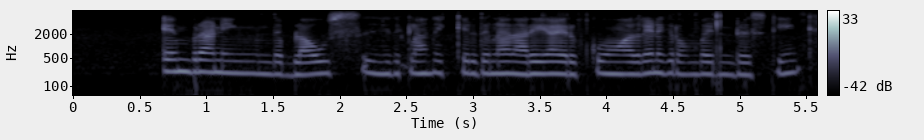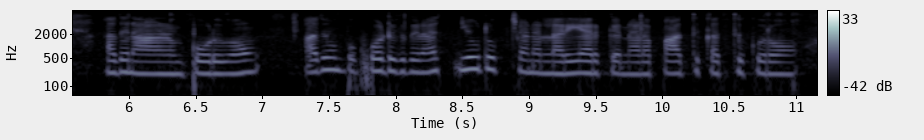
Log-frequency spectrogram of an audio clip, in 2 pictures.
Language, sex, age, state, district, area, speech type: Tamil, female, 18-30, Tamil Nadu, Kallakurichi, rural, spontaneous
